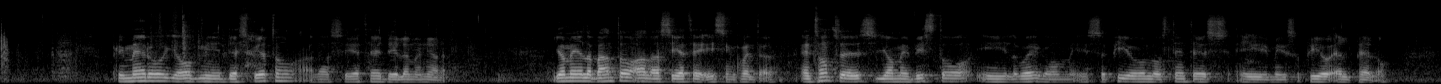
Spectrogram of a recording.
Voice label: spanish paragraph

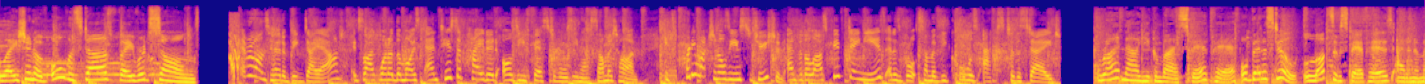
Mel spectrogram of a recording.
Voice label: voice overs

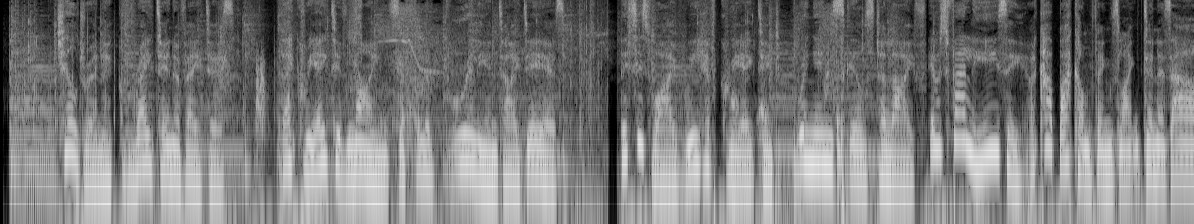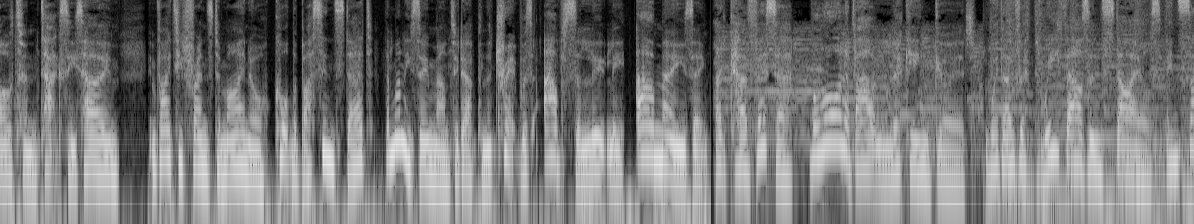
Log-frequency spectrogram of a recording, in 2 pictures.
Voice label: commercial reel

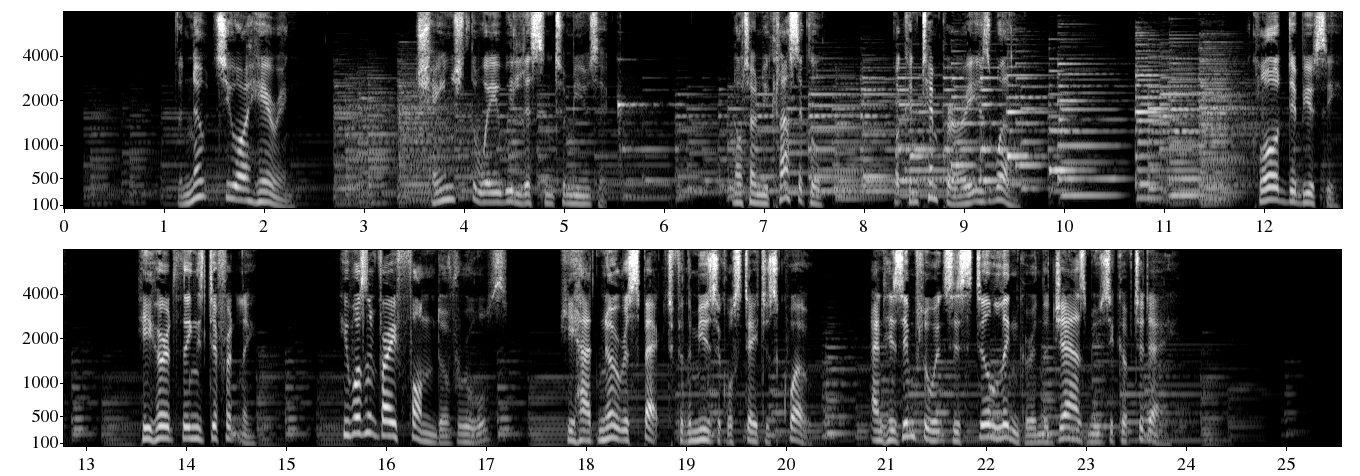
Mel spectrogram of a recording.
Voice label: documentary; debussy

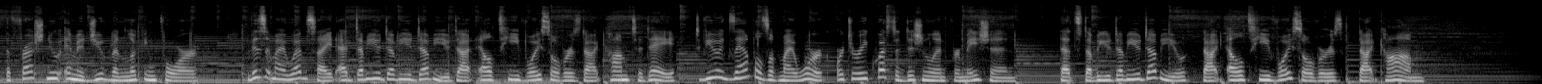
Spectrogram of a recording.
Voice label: commercial genuine uplifting voice

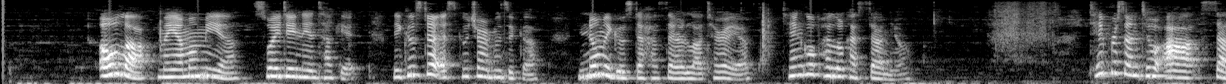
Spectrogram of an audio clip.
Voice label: Spanish

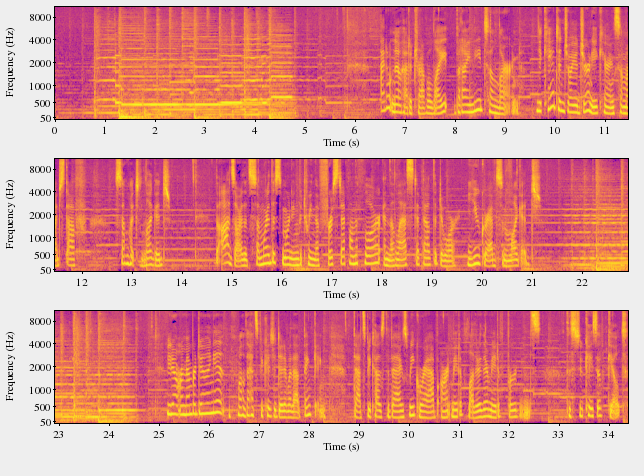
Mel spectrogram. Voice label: audio devotional

